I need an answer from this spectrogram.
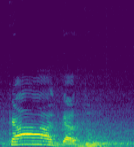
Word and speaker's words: cágado: já no caso de cágado cado cagado eu tenho a min antepenúltima sílaba mais forte que é o k e aí nesse caso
